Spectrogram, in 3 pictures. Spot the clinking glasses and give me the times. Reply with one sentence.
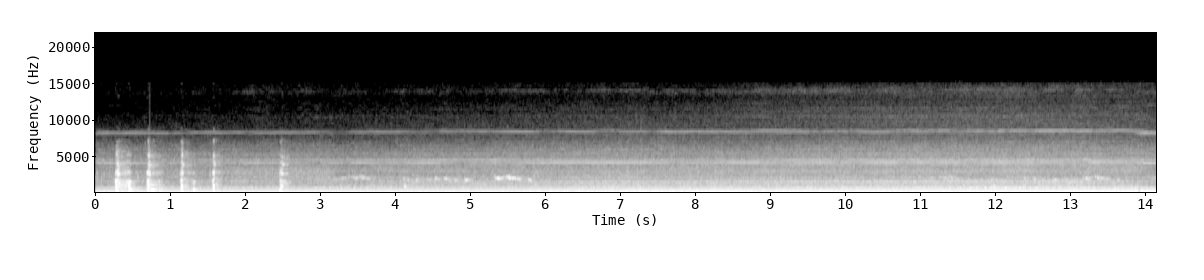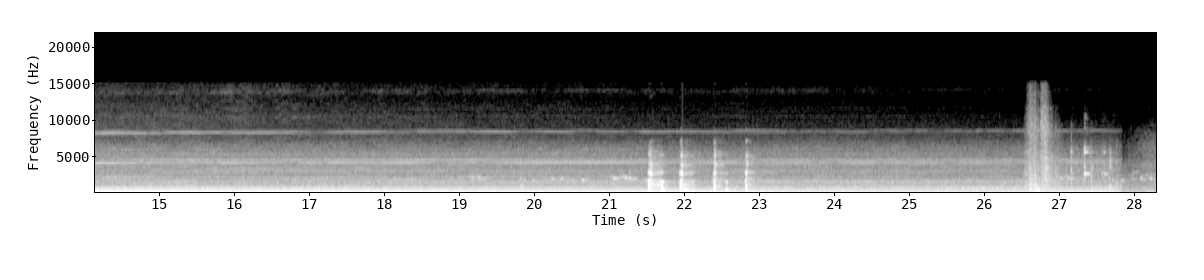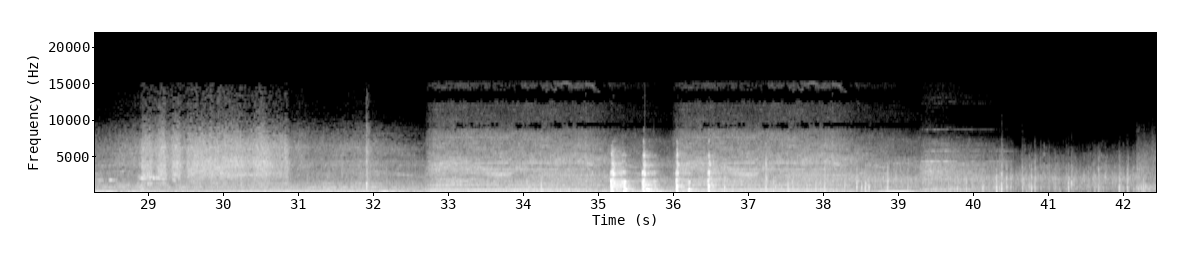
The clinking glasses can be heard from 26.5 to 27.7 s.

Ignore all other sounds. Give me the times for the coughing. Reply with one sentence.
The coughing can be heard from 0.0 to 2.6 s, from 21.5 to 23.1 s and from 35.1 to 36.8 s.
